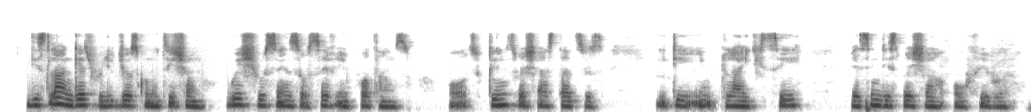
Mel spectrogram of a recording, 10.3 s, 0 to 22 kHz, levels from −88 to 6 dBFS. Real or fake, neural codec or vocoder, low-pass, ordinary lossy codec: real; none; 7.2 kHz; none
